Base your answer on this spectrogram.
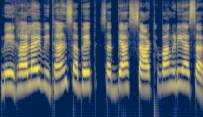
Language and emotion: Goan Konkani, neutral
